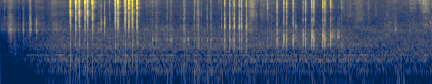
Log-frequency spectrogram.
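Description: A SteelSeries Prime Mini Wireless mouse with optical switches clicks up close in quick crisp bursts, several rapid clicks grouped together and then scattered single clicks, sharp and distinct over a quiet background.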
